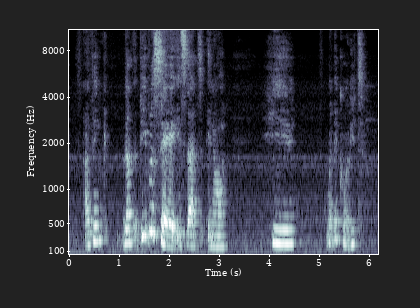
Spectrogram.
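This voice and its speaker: Somewhat breathy and dark, mellow in tone, a woman's medium-pitched voice moves at a fairly slow pace with lively intonation and long, frequent pauses. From Jamaica. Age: 60s. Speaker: cancer survivor. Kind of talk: interview.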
